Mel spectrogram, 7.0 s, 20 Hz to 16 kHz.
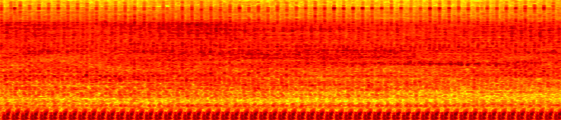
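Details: Honda Magna 250 V-twin (MC29-1018), 17,810 km, drag pipes: deep even lumpy beat under three pulses a second, steady with no ticks or knocks; normal, healthy idle.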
